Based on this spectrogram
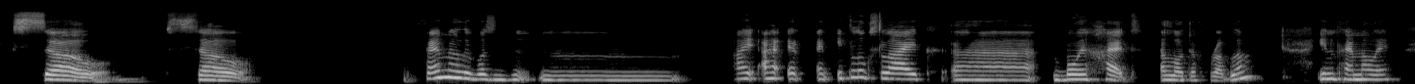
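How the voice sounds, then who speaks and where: In a Russian accent, a woman speaks at a very slow pace with a fairly high pitch. Long, frequent pauses break up her speech. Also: ordinary pitch variation. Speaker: student. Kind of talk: presentation. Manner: halting, many fillers.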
